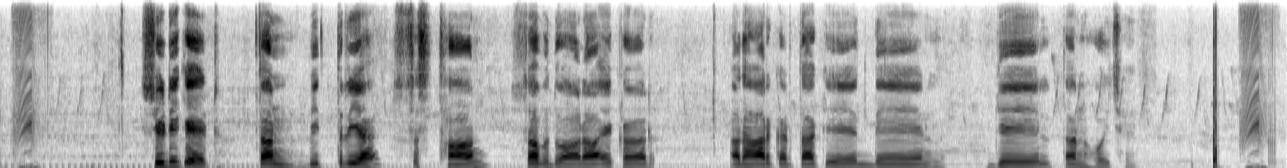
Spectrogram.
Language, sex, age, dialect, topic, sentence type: Maithili, male, 18-24, Eastern / Thethi, banking, statement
